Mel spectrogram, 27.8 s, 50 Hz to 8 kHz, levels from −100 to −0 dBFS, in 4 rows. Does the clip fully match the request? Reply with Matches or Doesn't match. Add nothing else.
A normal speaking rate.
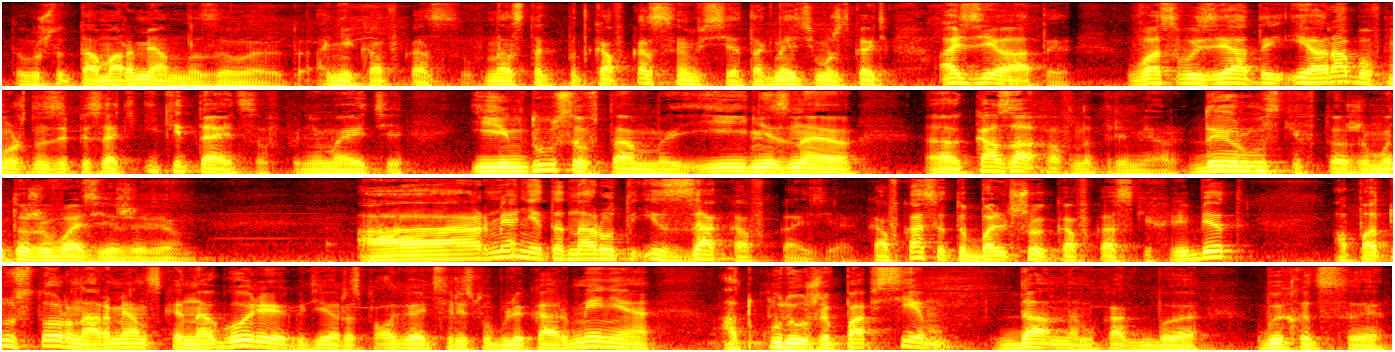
Doesn't match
